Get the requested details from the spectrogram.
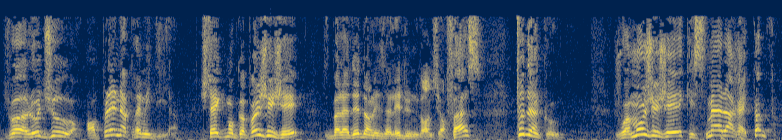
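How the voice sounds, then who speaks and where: A man's voice: high-pitched, wildly swooping pitch, normal speed. A man performing a comic monologue as a boastful, chatty storyteller on stage. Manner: boastful hunting-and-fishing bragger, chatty, colloquial. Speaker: stand-up comedian. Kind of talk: comic monologue to a live audience. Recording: dull live recording with loud audience. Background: audience laughter.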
